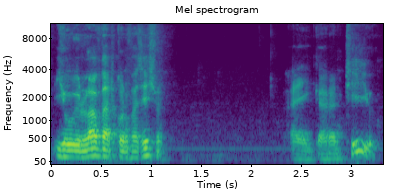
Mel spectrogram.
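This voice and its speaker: A man from Kenya hosts a casual talk in a husky voice. His pitch moves widely as he makes his points in short, emphatic sentences, often repeating a phrase. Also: lively intonation, normal speed, a little mellow. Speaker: host. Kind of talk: casual solo talk to an audience.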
